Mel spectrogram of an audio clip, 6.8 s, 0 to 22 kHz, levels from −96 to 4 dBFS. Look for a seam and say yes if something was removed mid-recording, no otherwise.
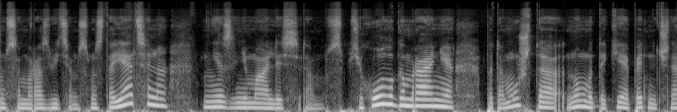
no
